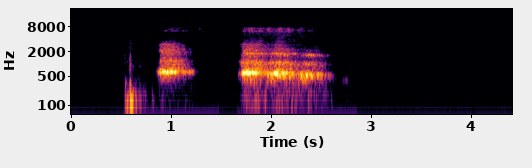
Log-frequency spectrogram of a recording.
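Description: A dog barking a few times, a short bark about a second in and a longer one around two seconds, heard over video-call audio that cuts to dead silence between sounds.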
